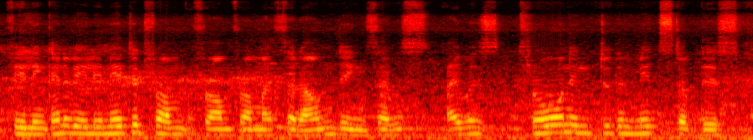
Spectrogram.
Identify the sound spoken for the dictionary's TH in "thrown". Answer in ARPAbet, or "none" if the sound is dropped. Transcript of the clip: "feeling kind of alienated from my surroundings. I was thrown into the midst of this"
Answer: T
